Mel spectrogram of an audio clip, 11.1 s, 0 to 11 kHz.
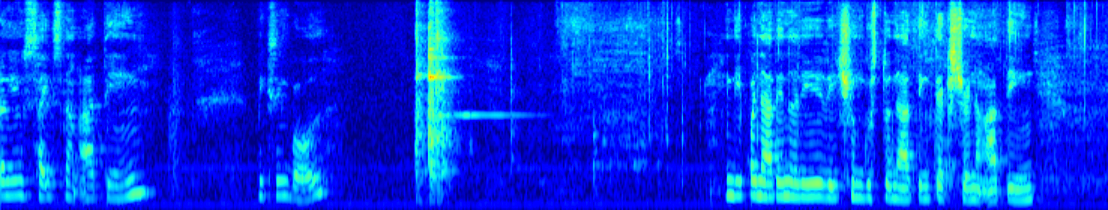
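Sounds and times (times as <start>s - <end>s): spatula scraping bowl: 5.5s - 11.0s.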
